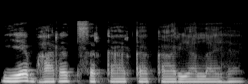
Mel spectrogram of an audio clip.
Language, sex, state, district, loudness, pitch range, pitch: Hindi, male, Jharkhand, Ranchi, -19 LUFS, 125-140 Hz, 130 Hz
